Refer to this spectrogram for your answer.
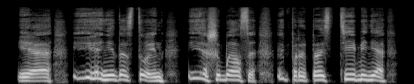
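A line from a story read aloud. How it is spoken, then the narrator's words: Mumbling, babbling. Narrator (Russian): лепетал мужик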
